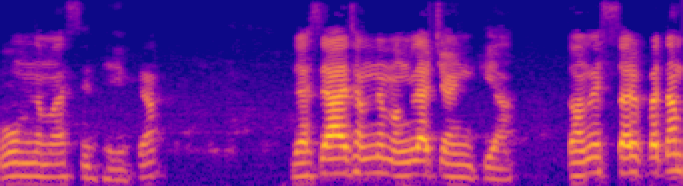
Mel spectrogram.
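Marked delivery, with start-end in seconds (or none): 0.0-1.2 murmured softly, like a prayer; hushed opening prayer before class; soft invocation. Real, not acted. Child softly murmurs the invocation before class.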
